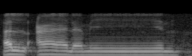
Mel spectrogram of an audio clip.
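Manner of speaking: very slow "Al-Alamin" with a moderate Ain; a measured, balanced Ain in "Al-Alamin"; middle Ain. Shown as a demonstration. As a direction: say "Al-Alamin" with a balanced Ain, neither pressed nor lazy. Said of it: "Okey, cuba sebut".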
